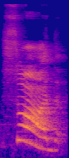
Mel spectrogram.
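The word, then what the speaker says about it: صاد: Next letter சாத். சாத் சாத். Same like ஜா. நாவோட நுனி கீழ் வரிசை நடுப்பற்களோட ஈரை தொடும்போது உச்சரிக்கணும். ஆனா இது ஹெவி லெட்டர். ஸோ இதை ப்ரொனவுன்ஸ் பண்ணும்போது நல்லா ஹெவியா ப்ரொனவுன்ஸ் பண்ணணும்.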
